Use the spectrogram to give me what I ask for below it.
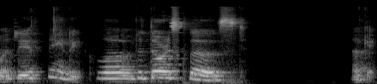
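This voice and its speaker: In a Czech accent, a woman with a high pitch and dark, mellow tone speaks at a fairly slow pace, her pitch swinging very widely. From Czech Republic, northern Bohemia. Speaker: knitting podcaster. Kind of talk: casual chat. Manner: halting.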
